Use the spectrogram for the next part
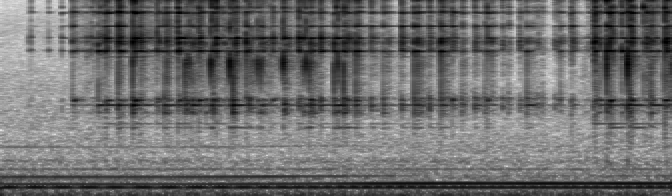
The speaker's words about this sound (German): Du bist schon ein wenig aufgeregt, denn gleich werden die Geschenke unter den Christbaum gelegt. Du wartest vor der Türe und hörst das Glöckchen läuten.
